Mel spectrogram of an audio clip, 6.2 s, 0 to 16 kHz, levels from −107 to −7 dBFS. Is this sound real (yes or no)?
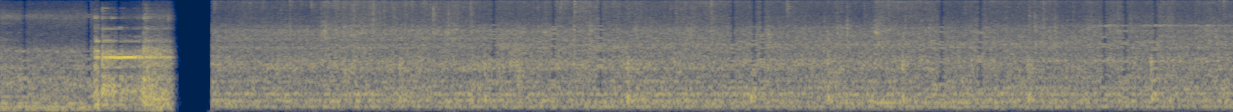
yes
